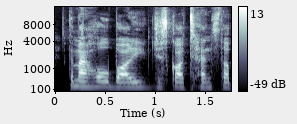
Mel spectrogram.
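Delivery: plain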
